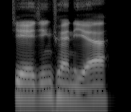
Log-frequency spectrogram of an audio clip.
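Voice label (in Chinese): "竭尽全力", Chinese; HSK6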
